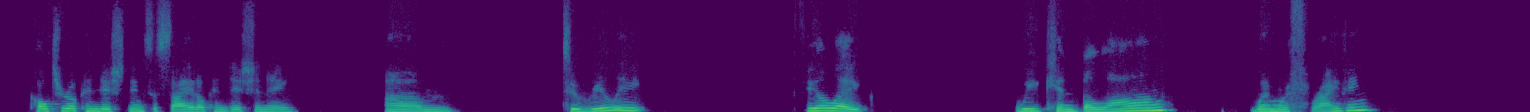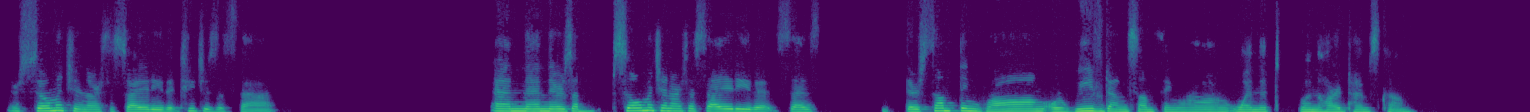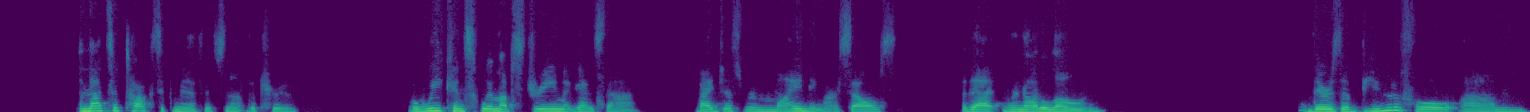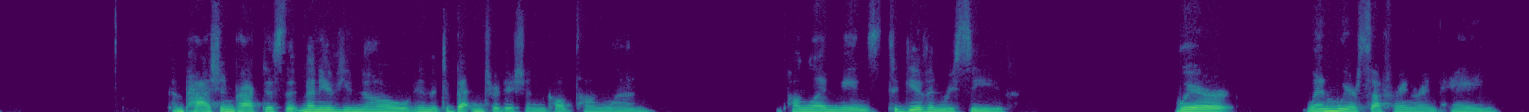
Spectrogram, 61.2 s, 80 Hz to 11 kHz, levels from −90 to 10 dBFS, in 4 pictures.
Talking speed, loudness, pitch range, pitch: 105 wpm, -27 LUFS, 175-215 Hz, 190 Hz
